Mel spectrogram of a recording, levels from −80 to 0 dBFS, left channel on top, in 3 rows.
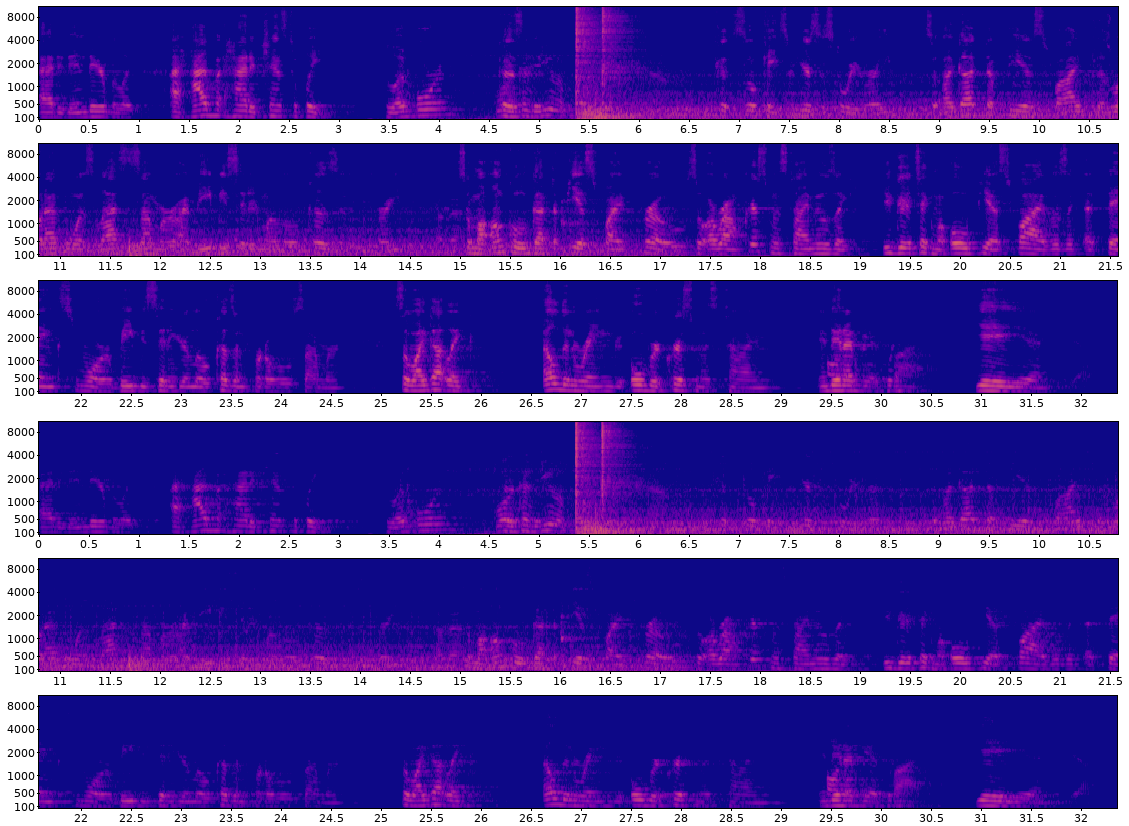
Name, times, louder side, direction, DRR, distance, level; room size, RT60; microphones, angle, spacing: voice 1, 0.0-1.0 1.3-2.9 3.5-4.2 4.6-5.0 6.8-8.6 8.9-14.4 15.0-18.9 19.2-24.6 25.2-25.9 26.6-28.9 29.4-29.8 30.1-30.2 31.0-31.7, left 7 dB, 75° left, 16 dB, 0.4 m, -49 dB
sound 1, 3.5-18.8, right 1 dB, 65° right, 1.5 m, -49 dB
voice 2, 4.6-6.3 14.7-15.1 29.5-30.4 31.9-32.2, right 2 dB, 25° right, 7 dB, 0.7 m, -56 dB
11.0 x 7.2 x 6.4 m, 1.5 s
head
